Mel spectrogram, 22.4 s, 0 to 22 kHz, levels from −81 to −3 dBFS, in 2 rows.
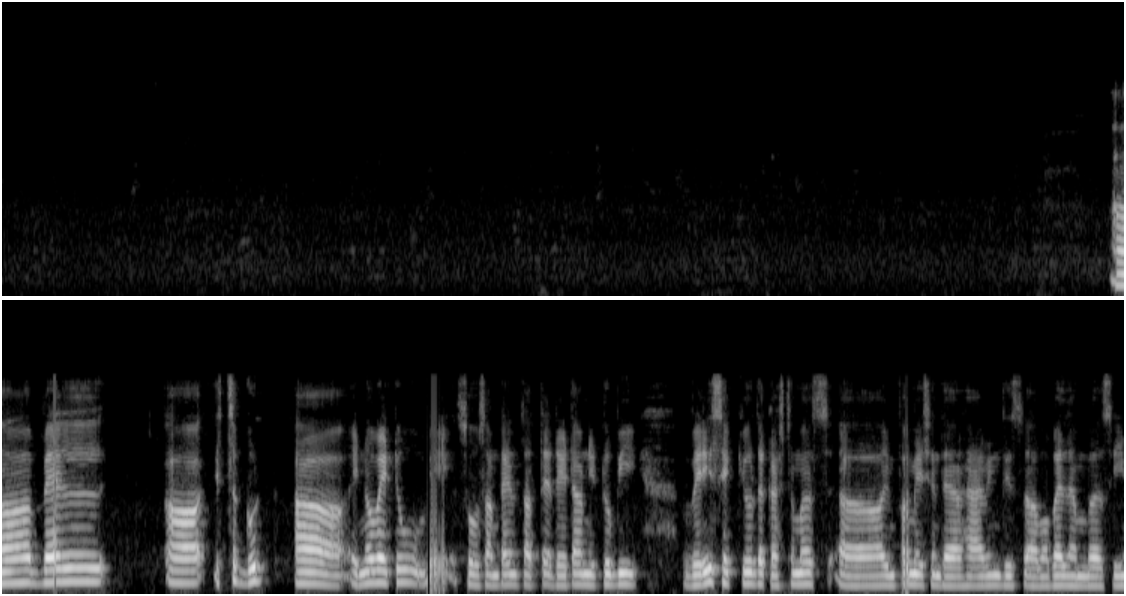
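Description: Short holes with abrupt edges break the speech at 11.73 s, then chop it roughly from 15.47 to 15.64 s just before "so sometimes that the", and from 20.22 to 20.28 s between "secure the customers uh" and "they are having this". This is unconcealed Bluetooth headset packet loss: voice packets on the mSBC link dropped, and silence or an idle pattern filled the gaps.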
